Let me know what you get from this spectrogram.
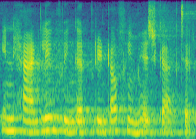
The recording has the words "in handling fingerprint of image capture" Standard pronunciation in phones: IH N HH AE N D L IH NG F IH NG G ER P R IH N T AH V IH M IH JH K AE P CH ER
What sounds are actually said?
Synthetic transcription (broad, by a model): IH N HH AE N D L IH NG F IH NG G ER P R IH N T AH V IH M IH JH K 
